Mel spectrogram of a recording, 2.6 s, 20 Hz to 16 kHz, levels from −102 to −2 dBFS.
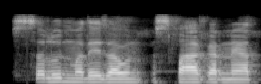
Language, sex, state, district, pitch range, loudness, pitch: Marathi, male, Maharashtra, Aurangabad, 125-135 Hz, -25 LUFS, 130 Hz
